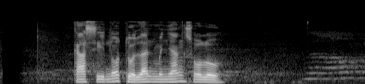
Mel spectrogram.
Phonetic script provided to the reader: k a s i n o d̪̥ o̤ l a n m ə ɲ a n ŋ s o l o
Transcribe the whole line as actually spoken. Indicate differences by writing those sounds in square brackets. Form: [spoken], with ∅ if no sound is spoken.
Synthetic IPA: k a s i n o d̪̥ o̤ l a n m ə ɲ a [∅] ŋ s o l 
